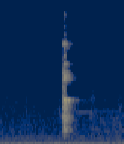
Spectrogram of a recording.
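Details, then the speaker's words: Weber hearing test during a head-to-toe assessment demonstration: a tuning fork is struck with a single sharp metallic tap and brief faint ring before being placed on top of the patient's skull. "Our next test uses a tuning fork. It is the Weber test. So I will take a tuning fork, I will strike it,"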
